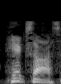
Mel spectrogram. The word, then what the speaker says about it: Hyksos: Anyway, Hyksos.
